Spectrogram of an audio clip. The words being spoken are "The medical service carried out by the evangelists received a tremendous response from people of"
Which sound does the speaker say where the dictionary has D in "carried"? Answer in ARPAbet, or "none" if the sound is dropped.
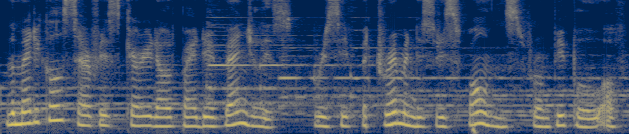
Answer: D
